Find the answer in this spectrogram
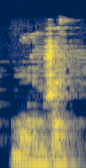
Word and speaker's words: mangeons: Mangeons. Donc, on a intercalé le E entre le G et la voyelle. Donc, le E ne se prononce pas, mais il est là pour obtenir toujours le son J.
